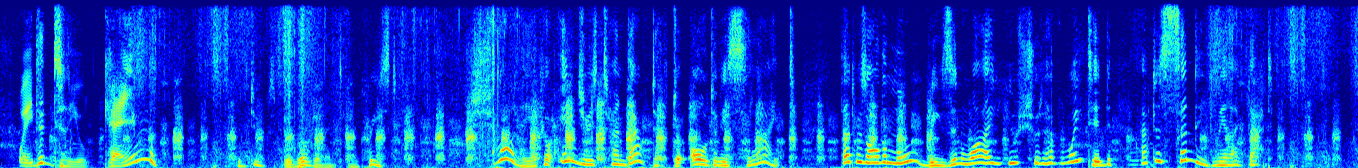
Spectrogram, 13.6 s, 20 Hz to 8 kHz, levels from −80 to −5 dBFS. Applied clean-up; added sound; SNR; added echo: none; Dog; 11 dB; none.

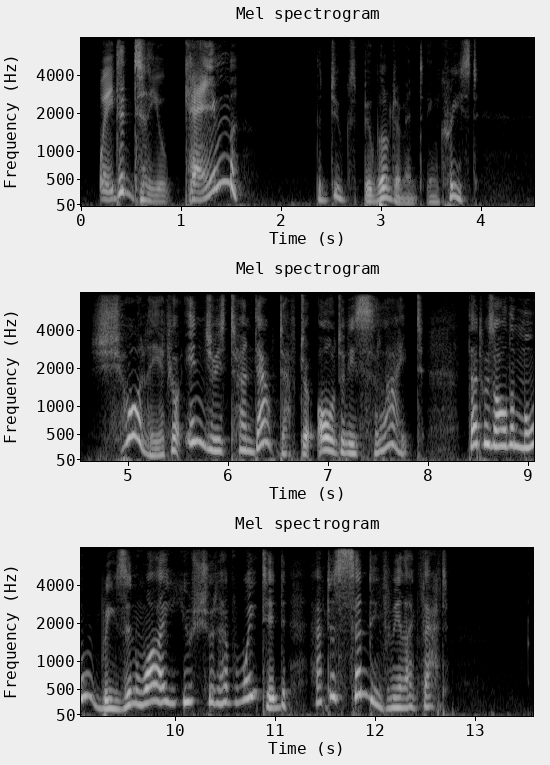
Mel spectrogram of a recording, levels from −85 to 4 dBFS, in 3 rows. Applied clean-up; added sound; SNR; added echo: none; none; none; none.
